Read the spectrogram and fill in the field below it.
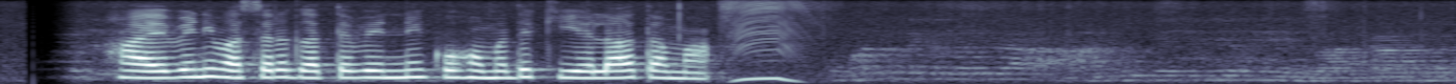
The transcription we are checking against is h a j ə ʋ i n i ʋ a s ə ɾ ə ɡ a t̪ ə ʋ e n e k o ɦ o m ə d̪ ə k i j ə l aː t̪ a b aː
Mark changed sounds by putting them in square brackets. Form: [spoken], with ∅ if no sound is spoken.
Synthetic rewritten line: h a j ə ʋ [e] n i ʋ a s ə ɾ ə ɡ a t̪ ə ʋ e [nː] e k o ɦ o m ə d̪ ə k i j ə l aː t̪ a [m] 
